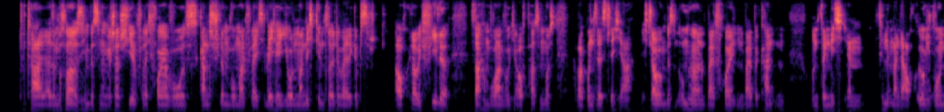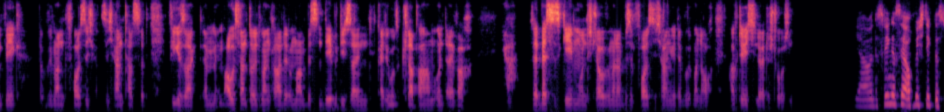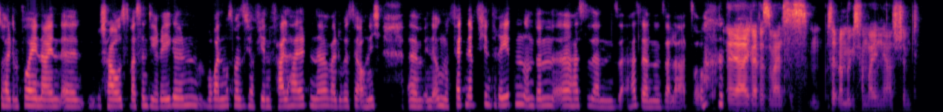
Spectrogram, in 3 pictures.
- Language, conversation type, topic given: German, podcast, Wer hat dir einen Ort gezeigt, den sonst niemand kennt?
- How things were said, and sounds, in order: chuckle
